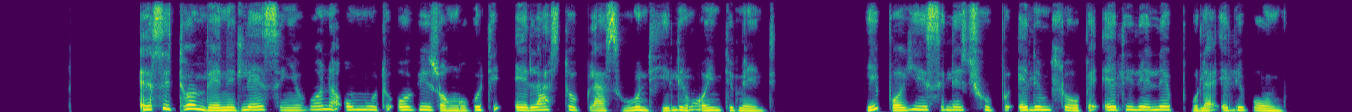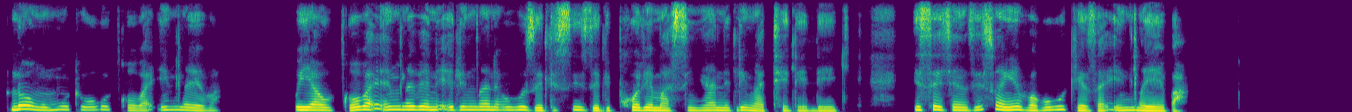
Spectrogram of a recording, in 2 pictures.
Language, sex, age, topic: North Ndebele, female, 36-49, health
